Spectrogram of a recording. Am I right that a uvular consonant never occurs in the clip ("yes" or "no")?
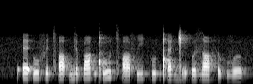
yes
